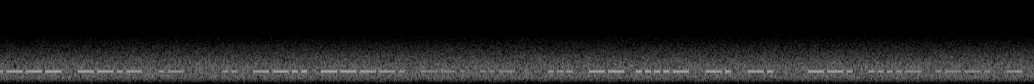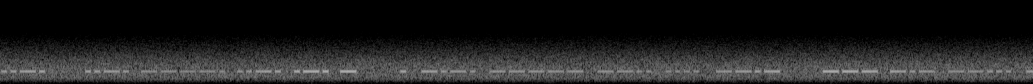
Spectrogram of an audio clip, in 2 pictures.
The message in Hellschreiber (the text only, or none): none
